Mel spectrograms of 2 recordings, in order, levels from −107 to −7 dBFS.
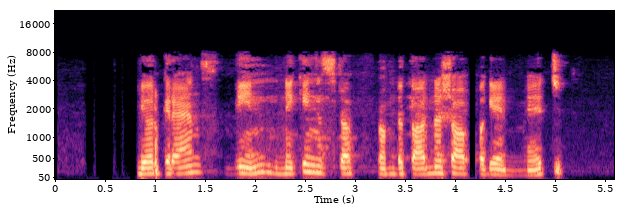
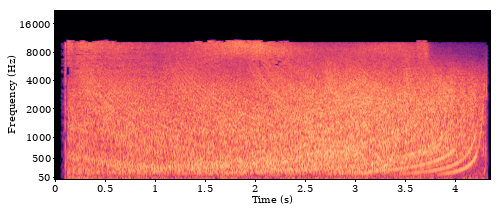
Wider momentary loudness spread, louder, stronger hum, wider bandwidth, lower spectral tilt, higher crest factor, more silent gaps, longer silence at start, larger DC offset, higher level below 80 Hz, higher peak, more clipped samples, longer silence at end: about the same, 6 LU vs 5 LU; about the same, -17 LUFS vs -16 LUFS; neither; second, 8.2 kHz vs 11 kHz; first, -4 dB/octave vs -2 dB/octave; about the same, 16 dB vs 14 dB; neither; first, 0.85 s vs 0.1 s; neither; second, -54 dBFS vs -44 dBFS; about the same, -2 dBFS vs -4 dBFS; neither; first, 0.55 s vs 0.05 s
